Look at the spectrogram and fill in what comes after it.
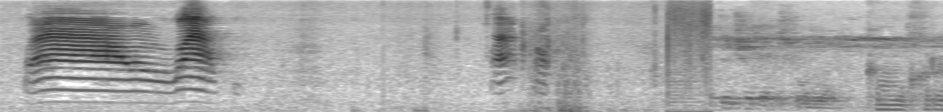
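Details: A domestic cat meows twice in quick succession, a long harmonic call followed by a shorter one, then background rustling, a voice and music fill the remainder.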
